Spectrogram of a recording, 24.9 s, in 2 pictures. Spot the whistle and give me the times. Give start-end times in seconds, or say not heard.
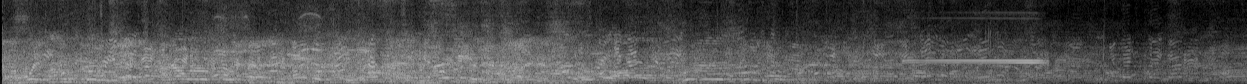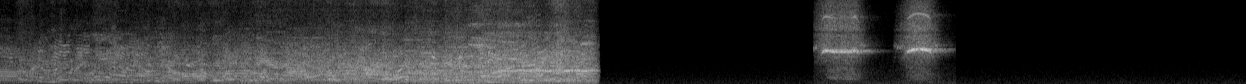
2.1-3.4, 9.0-10.5, 20.6-21.9.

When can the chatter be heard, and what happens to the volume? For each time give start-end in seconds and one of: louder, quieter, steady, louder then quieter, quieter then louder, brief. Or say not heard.
0.0-18.5 quieter then louder.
